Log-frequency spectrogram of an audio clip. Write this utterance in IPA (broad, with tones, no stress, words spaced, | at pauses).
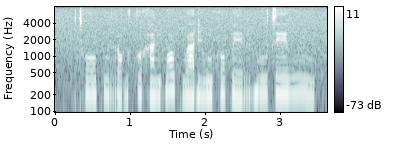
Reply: tʰoː˨kʷi˨rɔ˨ ɡʊ˦kʊ˨hã˨n ɡ͡bɔ˦˨ kʷaː˨ɗi˨wũ˨ ho˦peː˨rɓuː˦ t͡seː˦vuː˦˨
